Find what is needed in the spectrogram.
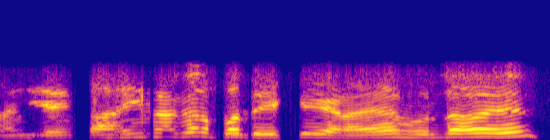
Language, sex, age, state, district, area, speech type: Punjabi, male, 18-30, Punjab, Kapurthala, urban, conversation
